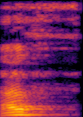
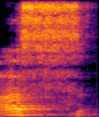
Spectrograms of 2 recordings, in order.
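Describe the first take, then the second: First: The final consonant is a soft th sound. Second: The final consonant is a hissing s sound. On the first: The speaker calls it right. "इसको सीन से अलग करना है" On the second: The speaker calls it wrong. "अस इस नहीं पढ़ना, उस पर सीन हो जाएगा"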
